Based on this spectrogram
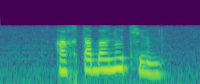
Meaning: pathology
- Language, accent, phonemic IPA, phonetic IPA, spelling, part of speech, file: Armenian, Eastern Armenian, /ɑχtɑbɑnuˈtʰjun/, [ɑχtɑbɑnut͡sʰjún], ախտաբանություն, noun, Hy-ախտաբանություն.ogg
